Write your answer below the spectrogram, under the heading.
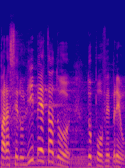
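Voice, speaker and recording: A man talks at a fairly slow pace while music sounds in the background. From Brazil. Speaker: pastor. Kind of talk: sermon. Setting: church.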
